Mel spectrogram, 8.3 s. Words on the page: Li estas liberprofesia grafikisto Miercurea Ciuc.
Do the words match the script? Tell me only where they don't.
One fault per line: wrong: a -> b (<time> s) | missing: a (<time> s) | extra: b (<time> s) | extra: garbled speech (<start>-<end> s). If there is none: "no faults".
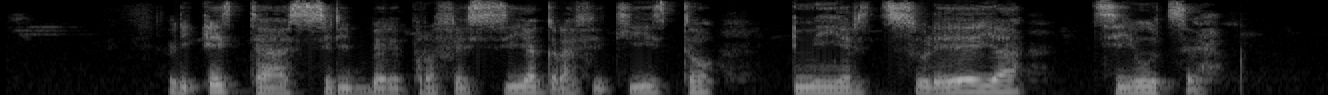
no faults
